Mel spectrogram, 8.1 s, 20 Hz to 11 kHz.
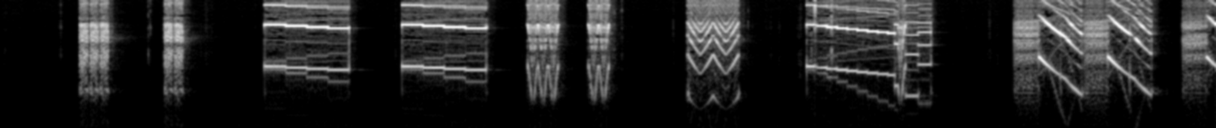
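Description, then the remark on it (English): A tinny electronic siren from a button sound-effect keychain cycles through short 8-bit-style bursts: harsh buzzes, sustained tones, a quick warbling wail and rapid falling zaps, each separated by brief pauses, loud with no talking. “you remember the keychain things that you could buy, and they had the buttons on them where one sounded like you know, it was like an 8-bit sound, and then you had the siren that went, you know. Listen to this.”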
